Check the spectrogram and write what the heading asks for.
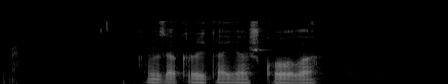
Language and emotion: Russian, neutral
